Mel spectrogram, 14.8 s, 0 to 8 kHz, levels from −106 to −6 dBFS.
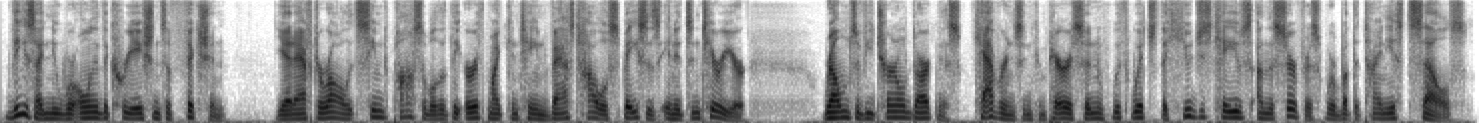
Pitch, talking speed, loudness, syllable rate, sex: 125 Hz, 180 wpm, -21 LUFS, 5.6 syllables/s, male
